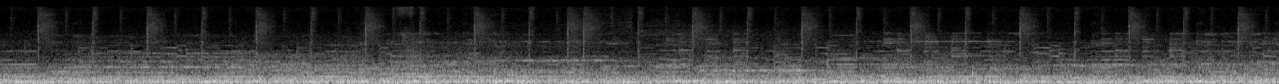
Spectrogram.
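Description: Background music with a steady beat and held melodic notes.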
